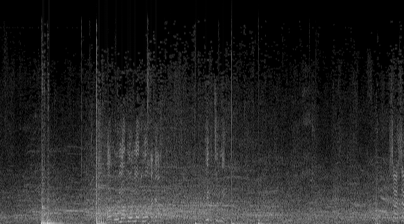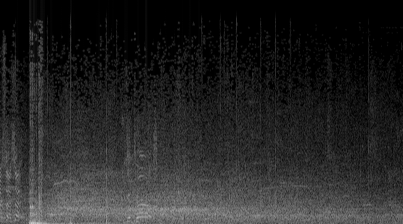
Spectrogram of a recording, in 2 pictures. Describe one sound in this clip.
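A crowd cheers and murmurs in a large hall.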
